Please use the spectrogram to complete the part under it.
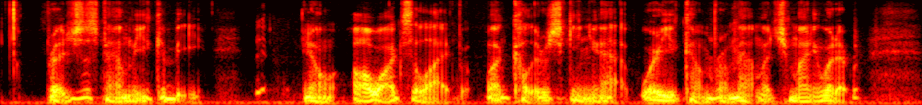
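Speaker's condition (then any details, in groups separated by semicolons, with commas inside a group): ALS; slowly progressing form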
